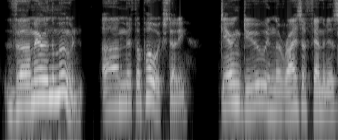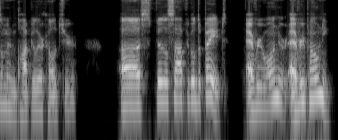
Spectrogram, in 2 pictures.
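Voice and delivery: put-on lightly high boyish voice; reading titles aloud, a bit puzzled; Spike reading titles. A narrator's reading. Spike reads the book titles, lightly high boyish voice.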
